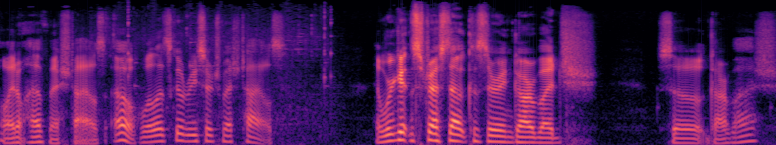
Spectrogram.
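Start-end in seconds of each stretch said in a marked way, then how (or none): 6.6-7.8 slow, oddly stretched, weirdly said word. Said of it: "Why'd I say it so weirdly?".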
